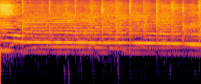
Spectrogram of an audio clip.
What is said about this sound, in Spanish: Pues, ganó Gremlins. Suelta aplauso para Gremlins.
